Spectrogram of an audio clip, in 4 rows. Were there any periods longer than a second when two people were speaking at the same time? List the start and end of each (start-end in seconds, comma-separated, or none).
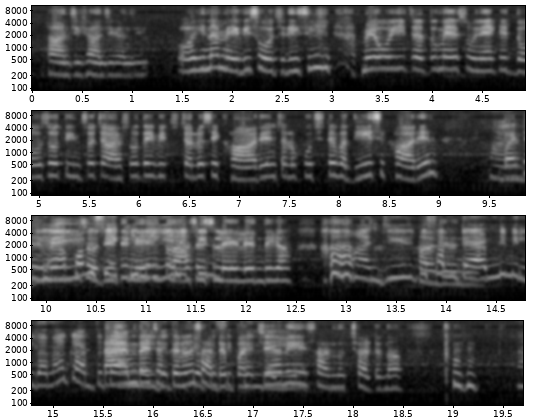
9.7-11.7, 15.8-17.5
